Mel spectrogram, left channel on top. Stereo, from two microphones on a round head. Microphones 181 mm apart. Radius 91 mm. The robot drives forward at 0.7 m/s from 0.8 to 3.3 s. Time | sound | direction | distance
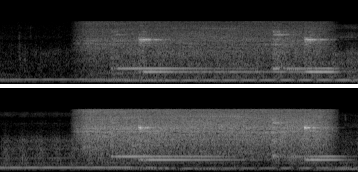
1.1 | a doorbell | 55° right (ahead or behind) | 4.5 m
